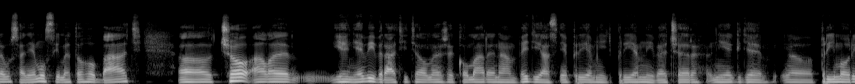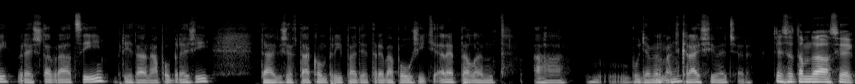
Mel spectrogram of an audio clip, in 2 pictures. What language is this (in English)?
Slovak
